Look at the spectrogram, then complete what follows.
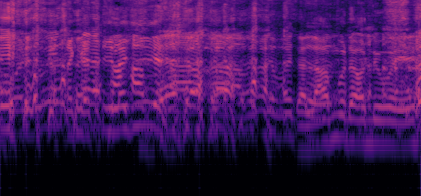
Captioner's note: laugh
